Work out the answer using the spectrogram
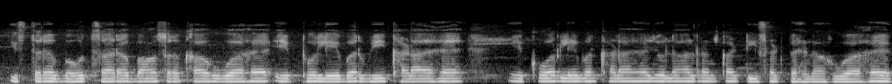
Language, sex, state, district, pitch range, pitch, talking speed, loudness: Hindi, male, Jharkhand, Palamu, 135-140 Hz, 140 Hz, 190 wpm, -14 LUFS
